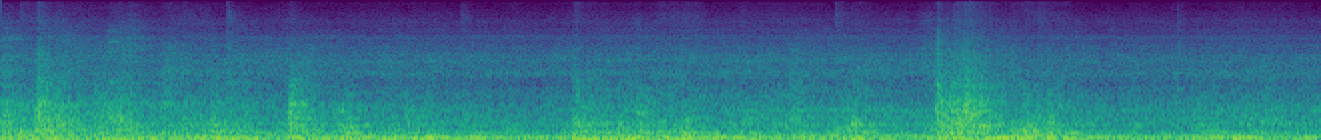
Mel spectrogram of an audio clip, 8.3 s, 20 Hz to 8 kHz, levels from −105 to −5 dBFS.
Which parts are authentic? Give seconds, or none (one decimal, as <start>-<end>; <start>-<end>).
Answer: 0.0-1.8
